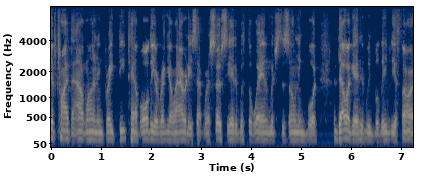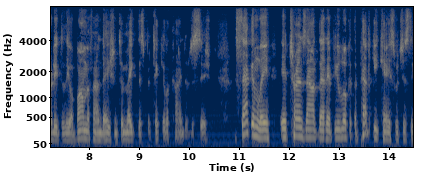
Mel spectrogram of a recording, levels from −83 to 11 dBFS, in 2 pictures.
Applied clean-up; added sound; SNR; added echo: none; none; none; none.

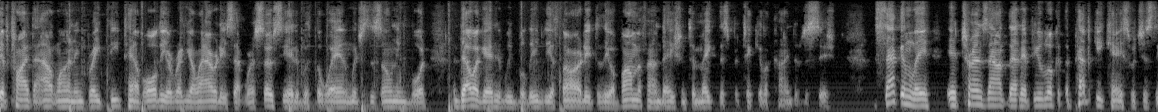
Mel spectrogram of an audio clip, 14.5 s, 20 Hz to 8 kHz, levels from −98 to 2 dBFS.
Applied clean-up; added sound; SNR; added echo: none; Mechanisms; 17 dB; none.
